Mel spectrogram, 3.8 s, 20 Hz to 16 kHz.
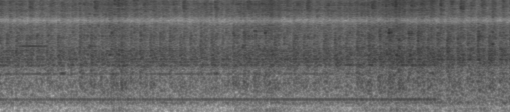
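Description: An Eicher 548 tractor engine with power steering runs steadily, a constant close mechanical drone with a faint whine and no change in pace, and no voices.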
